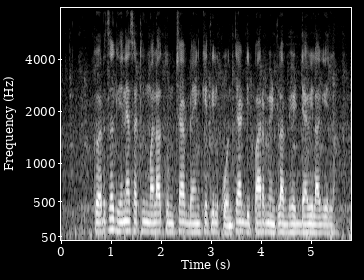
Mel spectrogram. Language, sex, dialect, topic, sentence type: Marathi, male, Standard Marathi, banking, question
